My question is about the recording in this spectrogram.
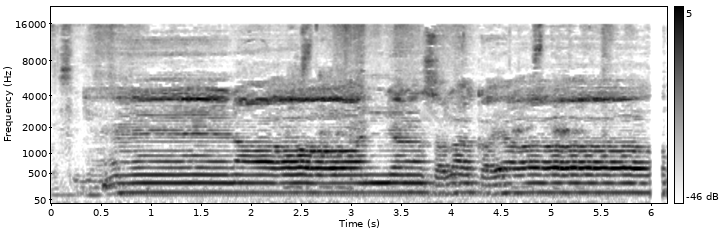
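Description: A single voice chanting a mantra as one long syllable held at a steady pitch. The tone wavers briefly a little past the middle and cuts off abruptly at the end.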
